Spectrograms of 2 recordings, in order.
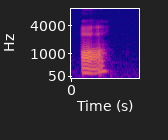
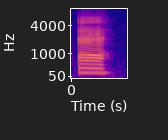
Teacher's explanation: the masculine is often the same kind of shape as the feminine but with a back vowel or ah where the feminine has a front vowel eh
